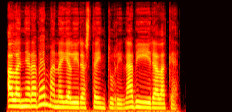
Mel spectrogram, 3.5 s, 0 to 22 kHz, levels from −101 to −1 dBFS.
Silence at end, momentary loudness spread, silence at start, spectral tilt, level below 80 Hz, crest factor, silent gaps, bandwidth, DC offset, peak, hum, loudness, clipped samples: 0.8 s; 9 LU; 0.1 s; -5 dB/octave; -52 dBFS; 18 dB; none; 19.5 kHz; under 0.1%; -6 dBFS; none; -22 LUFS; under 0.1%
